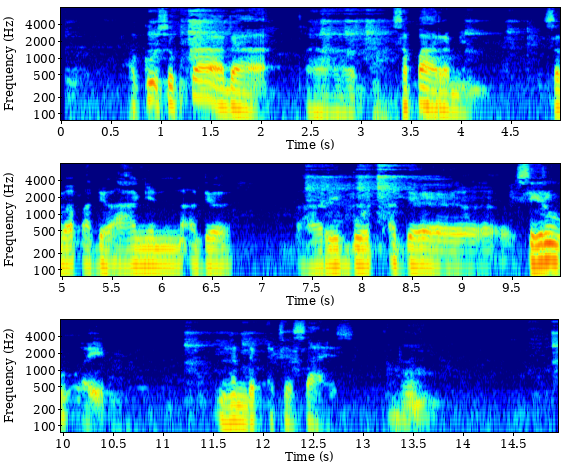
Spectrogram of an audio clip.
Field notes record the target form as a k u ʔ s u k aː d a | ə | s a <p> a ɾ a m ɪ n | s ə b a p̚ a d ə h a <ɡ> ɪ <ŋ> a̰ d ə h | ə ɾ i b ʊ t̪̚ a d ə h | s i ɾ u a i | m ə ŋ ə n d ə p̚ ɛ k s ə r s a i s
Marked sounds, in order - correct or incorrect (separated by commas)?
correct, incorrect, incorrect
